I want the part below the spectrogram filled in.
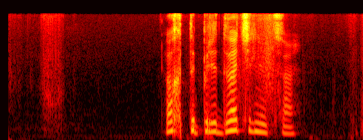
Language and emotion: Russian, angry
